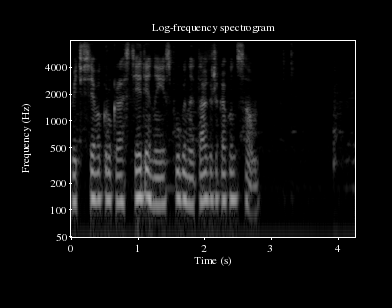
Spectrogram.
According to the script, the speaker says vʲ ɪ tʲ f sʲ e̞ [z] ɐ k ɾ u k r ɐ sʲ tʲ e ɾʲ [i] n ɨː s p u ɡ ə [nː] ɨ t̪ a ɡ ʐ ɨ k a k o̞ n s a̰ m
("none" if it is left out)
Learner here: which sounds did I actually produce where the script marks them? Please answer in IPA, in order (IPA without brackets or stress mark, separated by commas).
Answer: v, ɪ, n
